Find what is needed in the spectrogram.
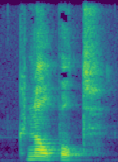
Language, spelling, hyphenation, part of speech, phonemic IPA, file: Dutch, knalpot, knal‧pot, noun, /ˈknɑl.pɔt/, Nl-knalpot.ogg
- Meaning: muffler, silencer (of an exhaust pipe)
